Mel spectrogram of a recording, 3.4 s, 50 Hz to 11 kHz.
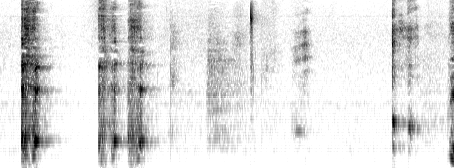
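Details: Child giving several short, forced cough bursts, a deliberate voluntary fake cough rather than an illness cough, recorded in 2010 with a Flip Video camcorder.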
